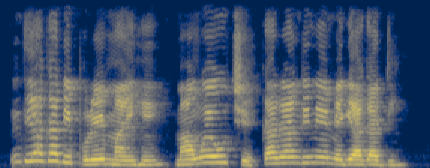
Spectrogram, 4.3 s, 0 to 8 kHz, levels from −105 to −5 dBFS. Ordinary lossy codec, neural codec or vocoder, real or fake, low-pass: none; none; real; none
